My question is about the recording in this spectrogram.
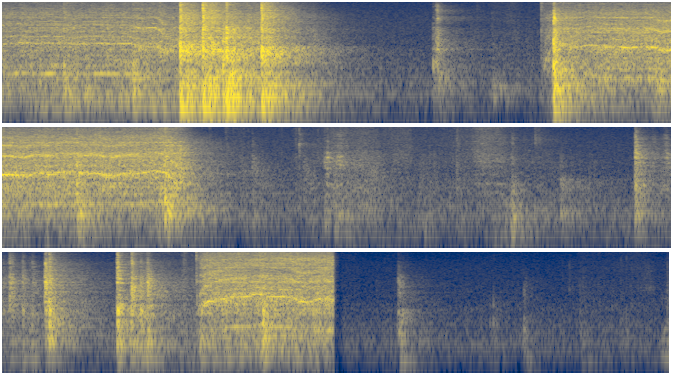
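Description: Cordless drill/driver running in several short bursts, driving screws tight into the metal frame of an oven door, its motor whining through each run. The sound cuts off suddenly near the end.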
